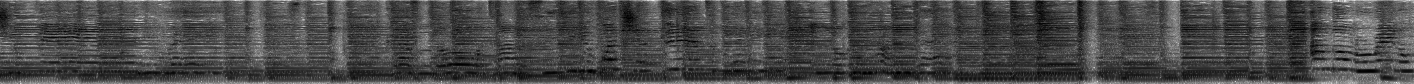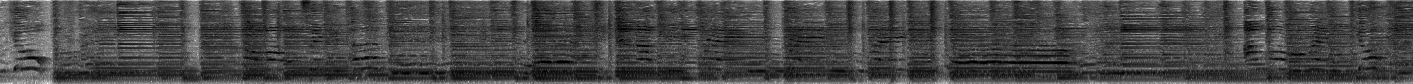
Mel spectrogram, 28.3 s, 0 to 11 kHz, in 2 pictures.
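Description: Taylor 814ce acoustic guitar strummed in steady chords, accompanying a woman singing a pop-soul melody. The guitar drops out for about a second near the middle while the voice carries on.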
